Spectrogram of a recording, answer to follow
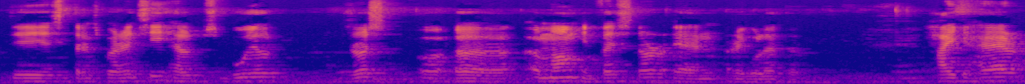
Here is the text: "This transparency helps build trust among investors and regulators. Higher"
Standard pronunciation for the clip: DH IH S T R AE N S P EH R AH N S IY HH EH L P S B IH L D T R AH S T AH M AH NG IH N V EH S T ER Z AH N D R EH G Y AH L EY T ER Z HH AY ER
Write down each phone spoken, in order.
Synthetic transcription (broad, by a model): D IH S T R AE N S P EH R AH N S IY HH EH L P S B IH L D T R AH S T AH M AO NG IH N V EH S T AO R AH N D R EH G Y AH L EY T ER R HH AY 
